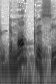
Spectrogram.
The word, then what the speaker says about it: democracy: talk about aristocracy or democracy so you see the stress on the second level on the second syllable right so that's why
